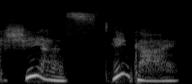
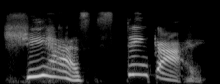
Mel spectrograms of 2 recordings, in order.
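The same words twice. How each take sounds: First: Slow secretive whisper; whispered quote. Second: Put-on slow, high, loud little boy voice; a lightly played excited child; imitating her son. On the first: Retold or imitated. Mom retelling her son's secret gossip, whispered slowly. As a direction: hush it like telling a secret. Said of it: "he was like". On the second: Mom retelling her son's news, in a slow high kid voice. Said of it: "And he said".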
